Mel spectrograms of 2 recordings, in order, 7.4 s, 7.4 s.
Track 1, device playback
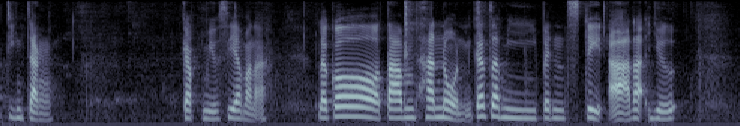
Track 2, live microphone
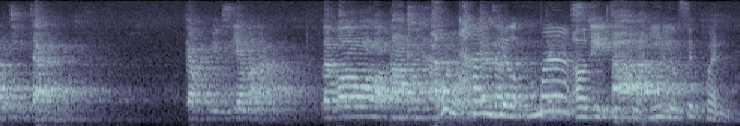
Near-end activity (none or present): present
